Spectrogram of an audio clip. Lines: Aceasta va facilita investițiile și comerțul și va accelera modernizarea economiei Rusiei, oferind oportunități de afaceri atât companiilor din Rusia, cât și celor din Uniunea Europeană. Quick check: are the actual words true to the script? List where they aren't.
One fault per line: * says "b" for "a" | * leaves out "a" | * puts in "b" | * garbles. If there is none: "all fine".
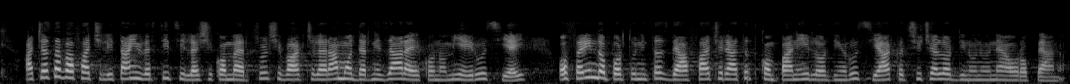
all fine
